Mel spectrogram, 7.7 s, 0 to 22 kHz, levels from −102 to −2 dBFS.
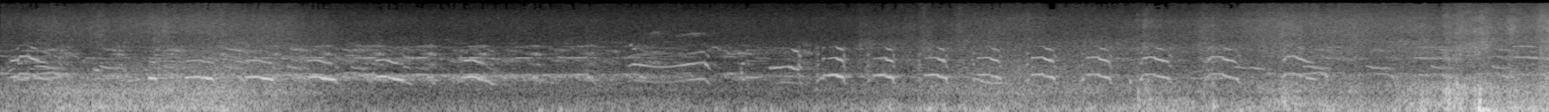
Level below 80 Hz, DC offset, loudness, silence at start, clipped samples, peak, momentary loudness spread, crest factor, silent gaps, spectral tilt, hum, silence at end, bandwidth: -36 dBFS; under 0.1%; -29 LUFS; 0 s; under 0.1%; -2 dBFS; 12 LU; 26 dB; none; -4.5 dB/octave; none; 0 s; over 20 kHz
